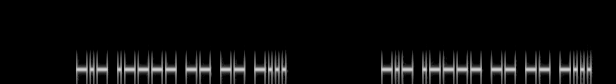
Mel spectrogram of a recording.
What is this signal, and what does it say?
Morse code, heard as a keyed tone, about 34 wpm, 700 Hz. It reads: K1MMB K1MMB
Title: Call Signs Repeated 2x - 35wpm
